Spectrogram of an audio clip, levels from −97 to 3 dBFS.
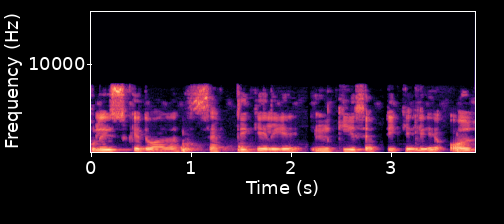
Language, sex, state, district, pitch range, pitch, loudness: Hindi, male, Uttar Pradesh, Etah, 140-165 Hz, 150 Hz, -17 LUFS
